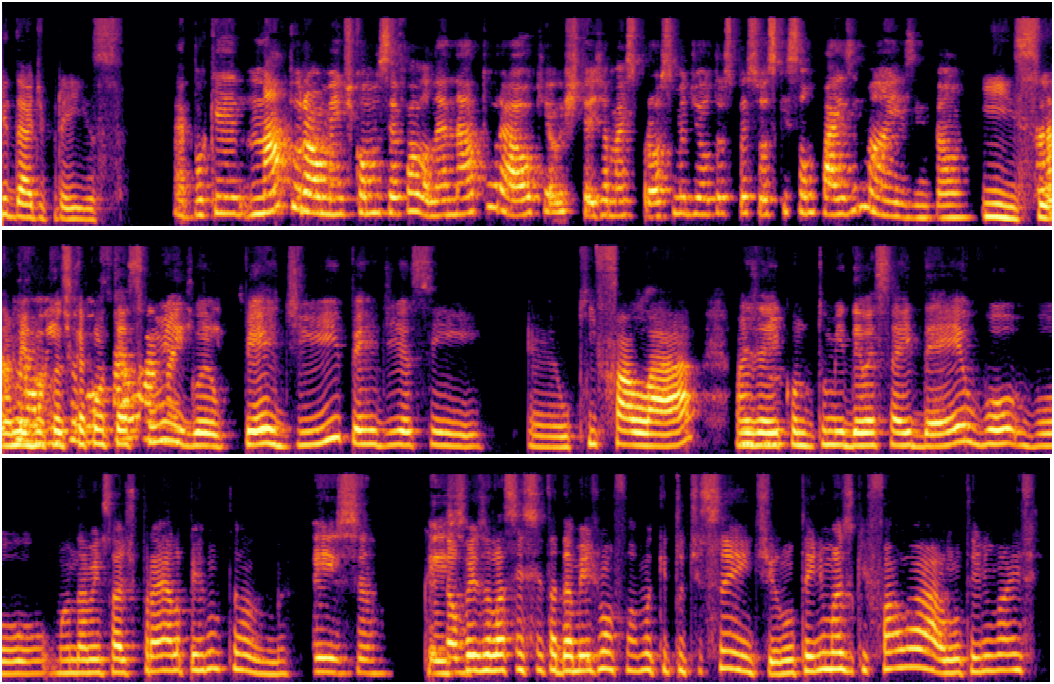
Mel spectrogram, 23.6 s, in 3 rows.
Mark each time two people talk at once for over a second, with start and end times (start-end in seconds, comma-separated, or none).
7.8-9.6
